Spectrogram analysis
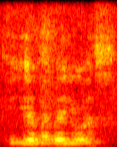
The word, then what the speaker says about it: Emmaus: Luke says 2 disciples in Emmaus, E-M-M-A-U-S, how do you say it?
